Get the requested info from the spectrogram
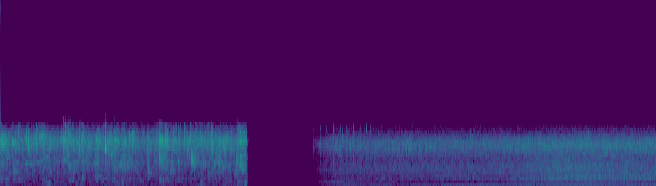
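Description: Small garden water fountain trickling and splashing steadily, cut by about half a second of dead silence some two and a half seconds in; after the gap the water goes on with a low steady hum beneath it.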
